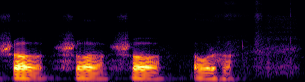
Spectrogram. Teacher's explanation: ऊष्मी, यानी इनके बोलने में गर्म हवा निकलती है। जैसे बोलेंगे श श और ह, तो ये ऊष्मी होते हैं, ऊष्मा छोड़ते हैं बोलने में।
